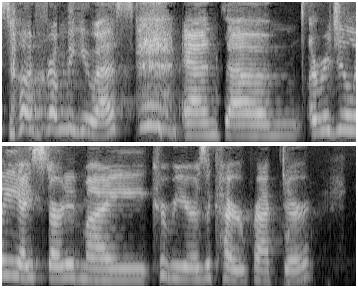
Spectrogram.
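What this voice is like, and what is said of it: American accent. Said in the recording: “you might notice that I have a different accent.”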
